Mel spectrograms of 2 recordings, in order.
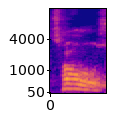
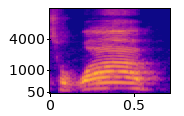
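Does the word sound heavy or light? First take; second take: light; heavy. First: The word is said lightly and softly. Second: The word is said heavily and forcefully. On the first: This is how outsiders say it. "they say it like this, told ... that sounds effeminate" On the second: This is the original way of saying it. "it's heavy"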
